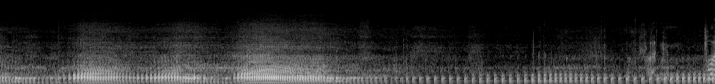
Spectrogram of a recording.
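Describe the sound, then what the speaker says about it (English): A tractor engine labours while plowing out a new trail, loud and close, its low rumble swelling with load and then settling into a steady, rapid chugging idle. "Fucking plowing shit with my tractor."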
